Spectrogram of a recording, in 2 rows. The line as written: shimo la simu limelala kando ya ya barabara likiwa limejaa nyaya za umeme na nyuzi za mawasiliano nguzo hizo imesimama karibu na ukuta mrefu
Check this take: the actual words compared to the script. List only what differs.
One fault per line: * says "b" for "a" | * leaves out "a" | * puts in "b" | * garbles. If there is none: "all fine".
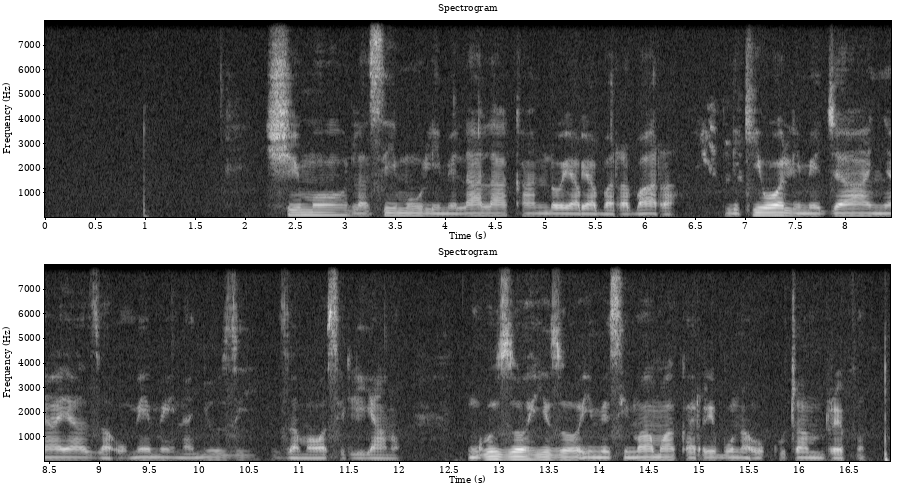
all fine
